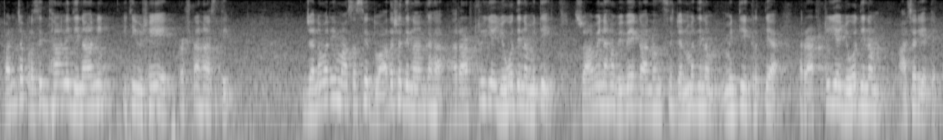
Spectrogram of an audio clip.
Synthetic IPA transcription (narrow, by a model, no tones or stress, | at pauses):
pɐɲt͡ʃɐpɾɐsid̪ʱːaːnid̪inaːniːt̪iʋiʂɐjeːpɾɐʂɳɐɦɐɐst̪i | d͡ʒɐnɐʋɐɾiːmaːsɐsjɐd̪ʋaːd̪ɐʃɐd̪inaːŋkɐɦɐ̰ɾaːʂʈɾiːjɐjuːʋɐd̪inɐmit̪i | sʋaːminɐɦɐ̆ʋiʋeːkaːnɐnd̪ɐsid͡ʒɐnmɐd̪inɐmːit̪ikɾɪt̪jɐ | ɾaːʂʈɾiːjɐjuːʋɐd̪inɐm | a̰ːt͡ʃɐɾjɐt̪eː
